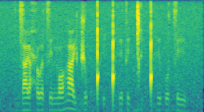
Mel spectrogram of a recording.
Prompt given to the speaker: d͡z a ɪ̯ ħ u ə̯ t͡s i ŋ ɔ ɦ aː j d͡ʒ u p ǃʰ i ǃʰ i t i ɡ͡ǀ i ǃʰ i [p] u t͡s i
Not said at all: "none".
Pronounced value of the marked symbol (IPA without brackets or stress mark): p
